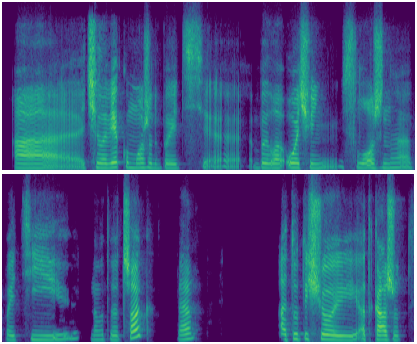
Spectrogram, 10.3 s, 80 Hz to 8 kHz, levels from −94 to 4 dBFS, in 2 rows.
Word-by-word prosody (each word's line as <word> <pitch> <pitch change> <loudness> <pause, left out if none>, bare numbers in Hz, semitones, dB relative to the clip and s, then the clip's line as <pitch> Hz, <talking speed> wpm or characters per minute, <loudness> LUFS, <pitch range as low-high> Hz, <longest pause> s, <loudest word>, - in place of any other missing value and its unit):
А, 100 -1 0
человеку, 220 +2 +4
может 215 -1 -3
быть, 195 -1 -5
э, - - -11
было 205 -1 -4
очень 220 +4 +1
сложно 215 0 -3
пойти 210 +4 -7
на 215 -1 -14
вот 220 0 -16
этот 205 -1 -9
шаг, 340 +7 +4 0.3
да. 235 +4 -1 1.1
А 240 - -1
тут 245 +1 -6
ещё 235 -2 +6
и 200 0 0
откажут, 210 -2 +3
215 Hz, 110 wpm, -23 LUFS, 205-230 Hz, 1.1 s, ещё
